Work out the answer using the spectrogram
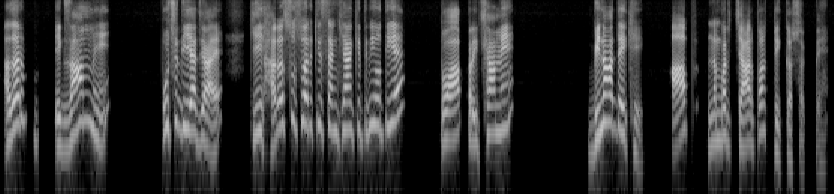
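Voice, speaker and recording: A woman's voice: high-pitched, big pitch swings, unhurried, long pauses, fairly bright tone, no echo, clean studio sound. A woman from India teaching a classroom grammar lesson. She asks questions and answers them herself, repeating each point as a drill.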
